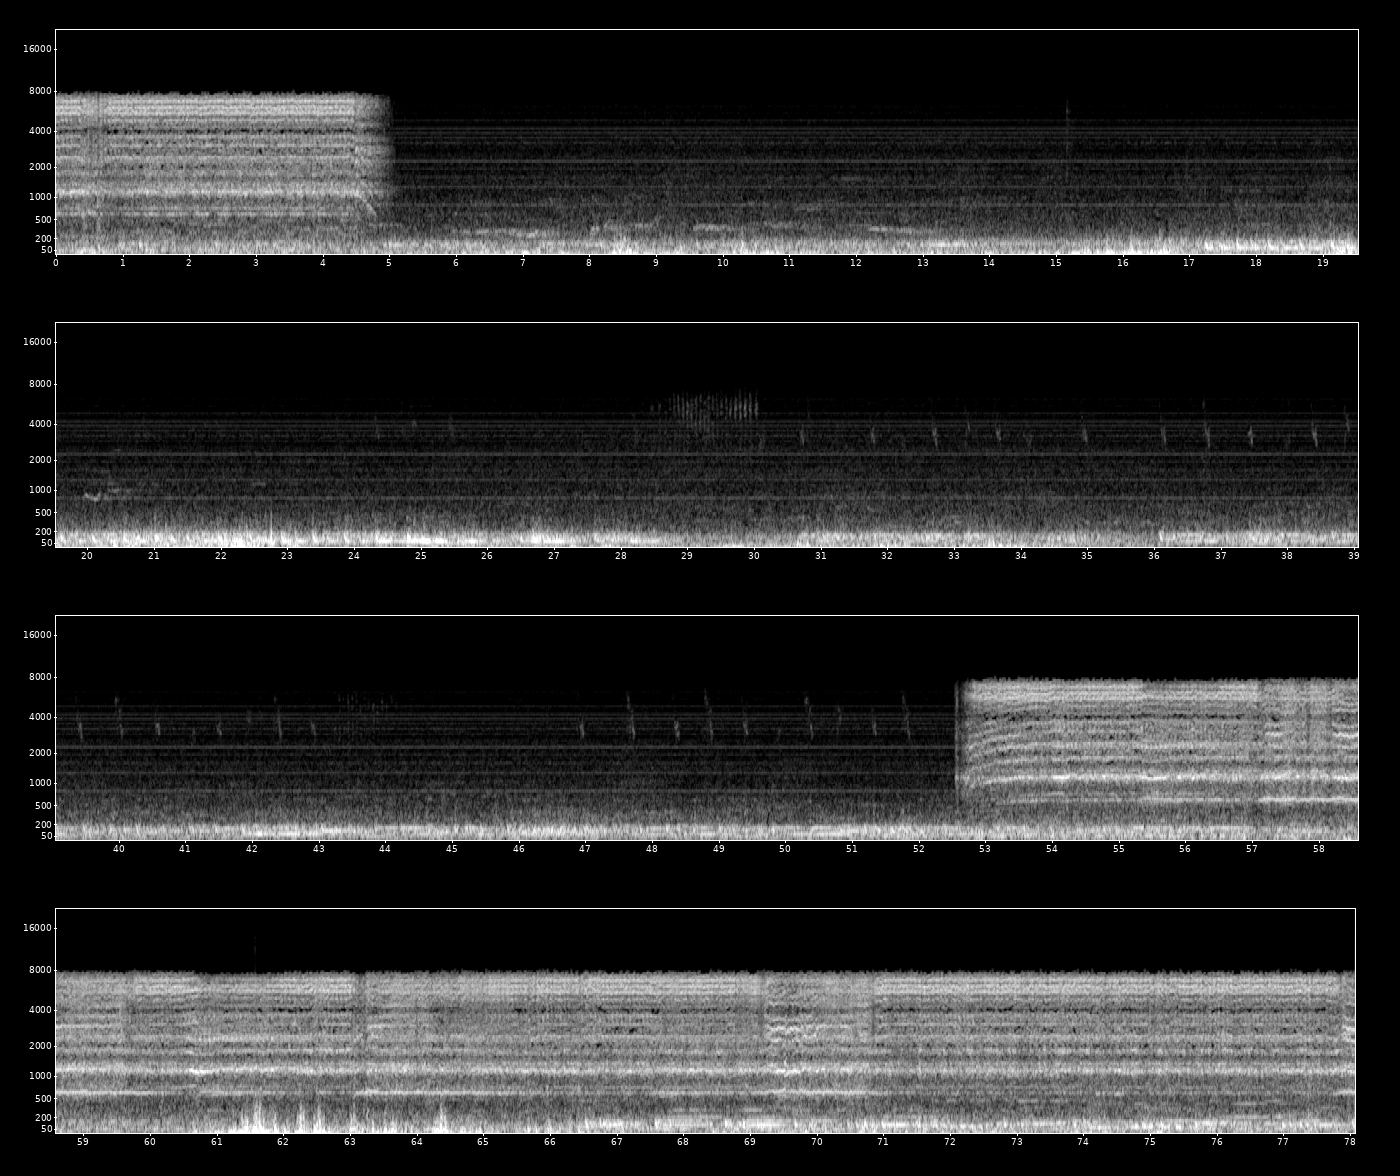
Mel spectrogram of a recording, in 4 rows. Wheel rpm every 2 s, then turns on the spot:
160, 160, 50, 0, 0, 0, 0, 0, 0, 0, 0, 0, 0, 0, 0, 0, 0, 0, 0, 0, 0, 0, 0, 0, 0, 0, 90, 160, 160, 160, 160, 160, 160, 160, 160, 160, 160, 160, 160.
none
